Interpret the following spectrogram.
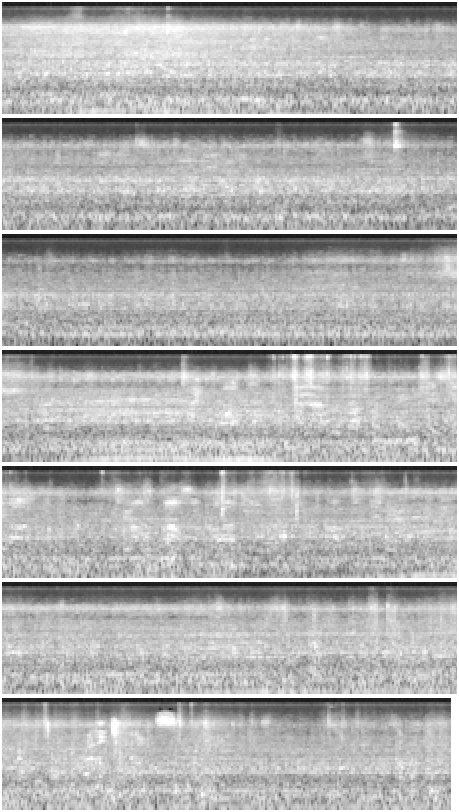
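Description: Double-decker bus running on the road, its engine hum and cabin rattle heard from inside on the upper deck, getting louder for a couple of seconds about halfway through.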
